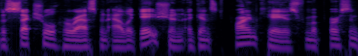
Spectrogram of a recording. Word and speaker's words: PrimeCayes: It's pronounced PrimeCayes. Thank you. PrimeCayes.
